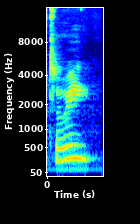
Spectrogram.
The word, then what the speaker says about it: tui: And I guess you can sew yourself up on if you have enough tui. But the correct pronunciation is tui.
